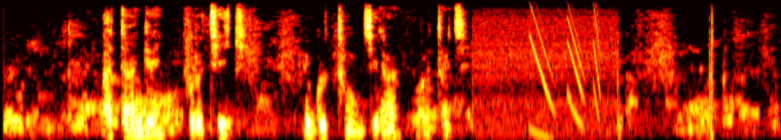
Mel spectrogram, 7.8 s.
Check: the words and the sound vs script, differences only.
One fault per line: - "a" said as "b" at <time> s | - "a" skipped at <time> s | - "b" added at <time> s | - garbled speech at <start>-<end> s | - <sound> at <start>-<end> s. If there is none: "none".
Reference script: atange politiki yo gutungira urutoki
- chirp at 5.3-6.0 s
